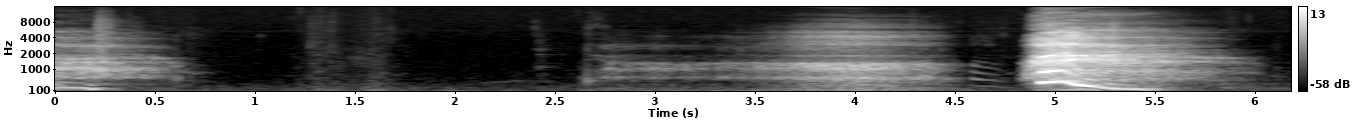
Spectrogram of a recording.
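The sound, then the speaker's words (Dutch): A slow, deep breath drawn in with the jaw dropped open, followed by a loud, open-mouthed exhale that sweeps downward like a sigh or yawn, with no talking. “Je ademt tegelijkertijd in en je ademt hoorbaar uit.”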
